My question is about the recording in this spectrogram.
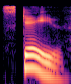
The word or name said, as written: scathe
